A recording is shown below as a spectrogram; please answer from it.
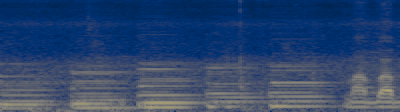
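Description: Electronic keyboard playing a run of about five short bass notes one at a time, roughly three a second, in the low register at its left-hand end.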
